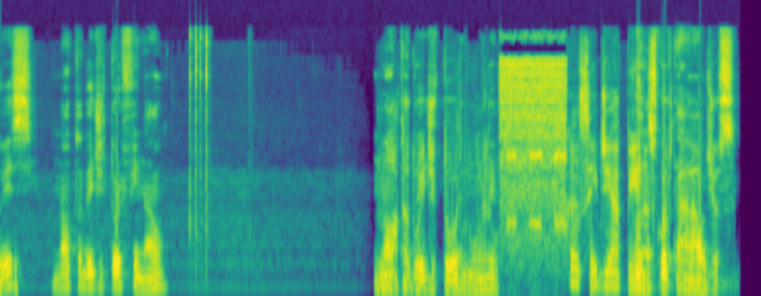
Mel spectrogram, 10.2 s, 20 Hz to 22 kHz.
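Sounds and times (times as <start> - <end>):
speech: 0.0 - 2.3, 5.0 - 6.9, 7.6 - 9.9
computer keyboard typing: 2.5 - 2.8.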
